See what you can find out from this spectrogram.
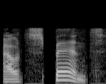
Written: outspent

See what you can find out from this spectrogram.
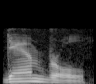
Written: gambrel

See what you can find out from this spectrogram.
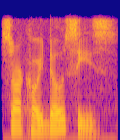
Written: sarcoidoses

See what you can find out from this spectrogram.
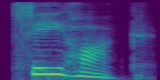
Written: seahawk

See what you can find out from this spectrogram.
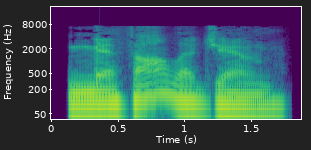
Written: mythologem

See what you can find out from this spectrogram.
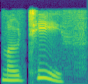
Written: motif

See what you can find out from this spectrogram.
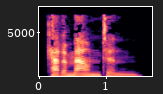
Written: catamountain

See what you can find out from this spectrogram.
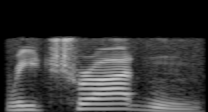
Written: re-trodden

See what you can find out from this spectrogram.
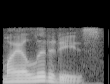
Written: myelitides

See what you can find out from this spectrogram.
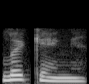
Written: Licking

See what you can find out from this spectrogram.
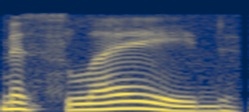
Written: mislaid

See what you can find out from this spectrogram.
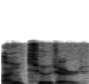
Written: untutored

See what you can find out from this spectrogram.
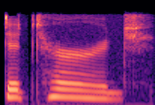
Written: deterge

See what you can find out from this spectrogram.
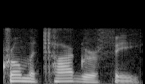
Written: chromatography

